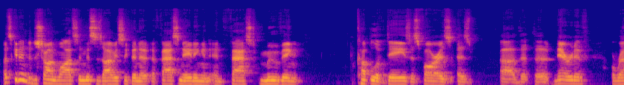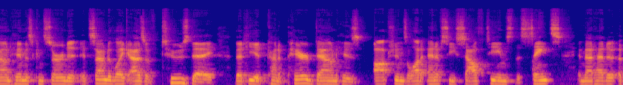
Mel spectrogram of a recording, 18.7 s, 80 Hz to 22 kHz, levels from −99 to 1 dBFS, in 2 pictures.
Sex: male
